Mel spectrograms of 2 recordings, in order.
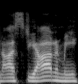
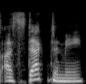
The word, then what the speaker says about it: ostectomy: I was saying osteotomy, but it's ostectomy.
